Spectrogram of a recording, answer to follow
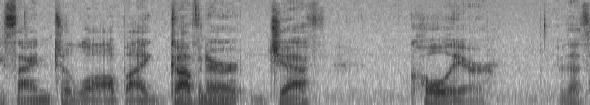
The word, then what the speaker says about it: Colyer: beliefs will be signed into law by governor Jeff Colyer that's how you say it that is a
